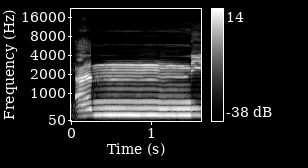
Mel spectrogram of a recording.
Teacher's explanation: نون پر مد کریں گے اور غنہ کریں گے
